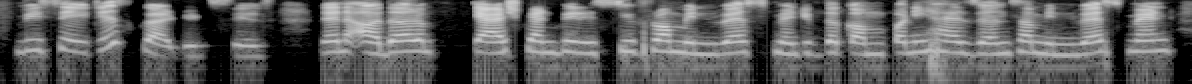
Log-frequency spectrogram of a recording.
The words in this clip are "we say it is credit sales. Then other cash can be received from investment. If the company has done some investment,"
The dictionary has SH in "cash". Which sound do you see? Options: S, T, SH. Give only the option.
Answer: SH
